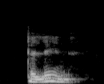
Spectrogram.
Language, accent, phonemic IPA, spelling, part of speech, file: English, Southern England, /bəˈlɪn/, berlin, noun, LL-Q1860 (eng)-berlin.wav
- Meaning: A four-wheeled carriage with a separate sheltered seat behind the body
